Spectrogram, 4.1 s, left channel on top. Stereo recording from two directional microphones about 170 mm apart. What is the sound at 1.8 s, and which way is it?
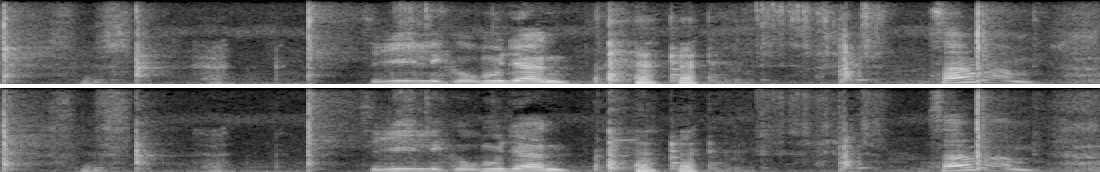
Speech, 60° right (ahead or behind).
